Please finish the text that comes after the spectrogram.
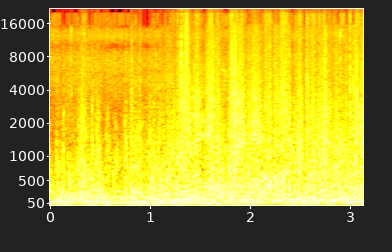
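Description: Strong wind roars and buffets across a rooftop during a sudden rainstorm, a loud, constant gusting rush that blasts the microphone with no pause.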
